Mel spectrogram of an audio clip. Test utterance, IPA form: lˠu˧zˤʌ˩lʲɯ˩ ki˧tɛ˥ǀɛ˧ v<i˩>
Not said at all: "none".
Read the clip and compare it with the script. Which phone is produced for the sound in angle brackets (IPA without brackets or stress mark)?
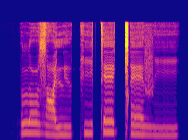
i˩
